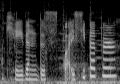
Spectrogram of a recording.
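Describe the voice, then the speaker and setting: A woman live streamer chatting casually while playing a video game, relaxed and rambling as she thinks aloud. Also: medium pitch, a little slow. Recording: music playing behind the voice. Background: music.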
